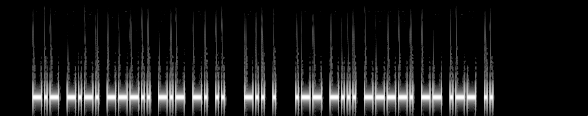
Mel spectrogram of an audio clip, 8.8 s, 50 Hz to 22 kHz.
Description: Morse code, heard as a keyed tone, about 28 wpm, 700 Hz. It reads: KC8KNI DE WB9MWI
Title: USA Callsign DE Callsign 28wpm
